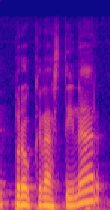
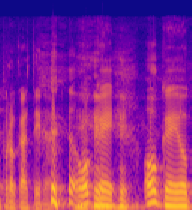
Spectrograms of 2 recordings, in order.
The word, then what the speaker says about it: procrastinar: lo que pasa es con la r que está entre la c y la a tú no la dices cuando estás diciendo la palabra correcto pero si se escribe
